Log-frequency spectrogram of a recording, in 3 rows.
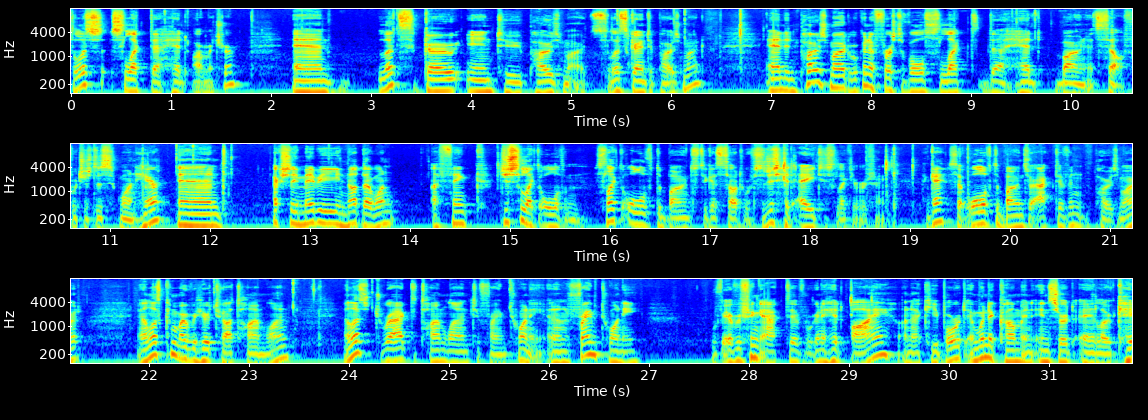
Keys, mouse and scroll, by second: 0.8 click, 5.3-9.6 drag, 6.6-7.7 scroll up 1, 11.3 g, 11.6 click, 12.2-22.6 middle drag, 17.7 a, 18.7 KP_1, 22.6-31.8 drag.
